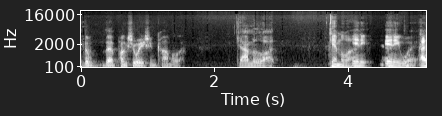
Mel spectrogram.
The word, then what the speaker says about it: Kamala: I I keep getting corrected on how to pronounce her name but I don't mean to disrespect when I call her Cala I just thought it was her [ __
